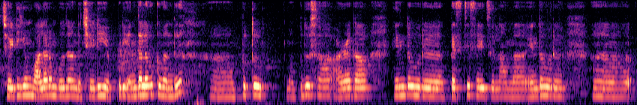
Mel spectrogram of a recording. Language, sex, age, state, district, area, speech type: Tamil, female, 30-45, Tamil Nadu, Salem, urban, spontaneous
